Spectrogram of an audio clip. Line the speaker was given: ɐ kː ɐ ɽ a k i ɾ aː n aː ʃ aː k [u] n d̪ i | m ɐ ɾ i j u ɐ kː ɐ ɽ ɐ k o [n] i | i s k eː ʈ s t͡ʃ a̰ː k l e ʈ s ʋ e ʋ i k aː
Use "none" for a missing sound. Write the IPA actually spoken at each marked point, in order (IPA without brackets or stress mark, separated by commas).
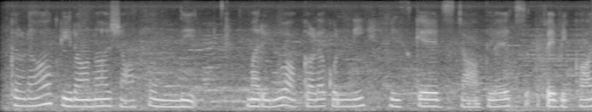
u, nː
